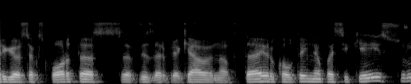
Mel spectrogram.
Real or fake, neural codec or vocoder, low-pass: real; none; 7.2 kHz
